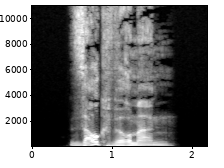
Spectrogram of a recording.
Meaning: dative plural of Saugwurm
- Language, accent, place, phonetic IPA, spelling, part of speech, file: German, Germany, Berlin, [ˈzaʊ̯kˌvʏʁmɐn], Saugwürmern, noun, De-Saugwürmern.ogg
